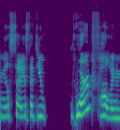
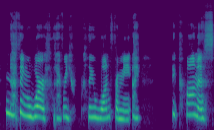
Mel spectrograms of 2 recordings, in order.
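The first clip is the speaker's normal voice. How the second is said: normal talking voice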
